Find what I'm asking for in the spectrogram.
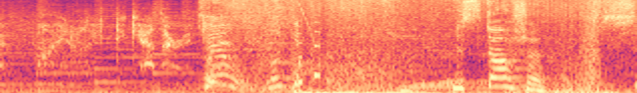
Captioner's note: zap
